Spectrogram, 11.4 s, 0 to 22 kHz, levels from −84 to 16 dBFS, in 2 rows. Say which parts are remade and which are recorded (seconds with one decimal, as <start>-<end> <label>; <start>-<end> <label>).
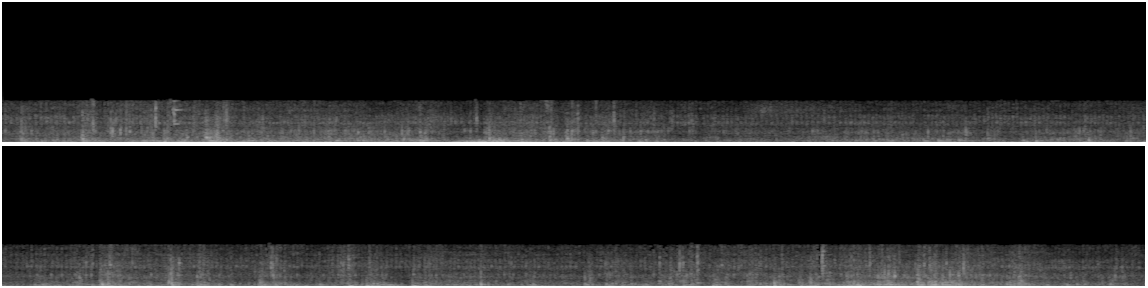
0.0-5.8 recorded; 5.8-7.8 remade; 7.8-11.4 recorded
